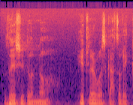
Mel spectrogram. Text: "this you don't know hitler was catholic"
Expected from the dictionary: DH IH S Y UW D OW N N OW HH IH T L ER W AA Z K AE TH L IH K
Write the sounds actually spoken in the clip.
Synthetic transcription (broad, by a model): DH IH S Y UW D OW N N OW HH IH T L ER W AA S K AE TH L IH K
